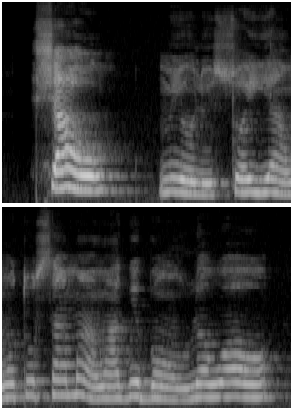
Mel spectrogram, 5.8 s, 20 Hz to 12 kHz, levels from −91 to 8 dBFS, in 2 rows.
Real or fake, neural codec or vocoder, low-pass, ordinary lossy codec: real; none; none; none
